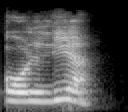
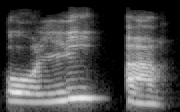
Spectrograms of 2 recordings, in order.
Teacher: La cerrada tiene mayor fuerza de voz. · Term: hiato acentual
